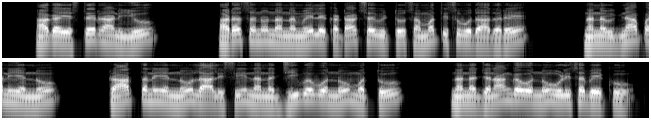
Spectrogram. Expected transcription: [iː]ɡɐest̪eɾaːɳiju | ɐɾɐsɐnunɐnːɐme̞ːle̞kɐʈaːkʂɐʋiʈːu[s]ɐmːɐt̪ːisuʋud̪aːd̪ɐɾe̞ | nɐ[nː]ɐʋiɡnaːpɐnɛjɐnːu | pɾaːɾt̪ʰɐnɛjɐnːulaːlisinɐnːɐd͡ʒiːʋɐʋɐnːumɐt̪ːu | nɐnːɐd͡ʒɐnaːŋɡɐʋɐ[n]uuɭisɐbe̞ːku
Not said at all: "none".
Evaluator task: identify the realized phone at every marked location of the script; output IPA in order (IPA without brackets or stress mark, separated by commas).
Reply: aː, s, nː, nː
